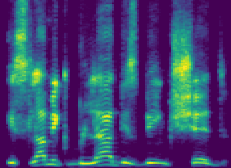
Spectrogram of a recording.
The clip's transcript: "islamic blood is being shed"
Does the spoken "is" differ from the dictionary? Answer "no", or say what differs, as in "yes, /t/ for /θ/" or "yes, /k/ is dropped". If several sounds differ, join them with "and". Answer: no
